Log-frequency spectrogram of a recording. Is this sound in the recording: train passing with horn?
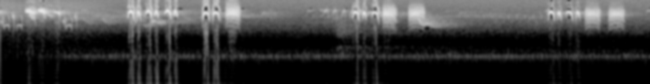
no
